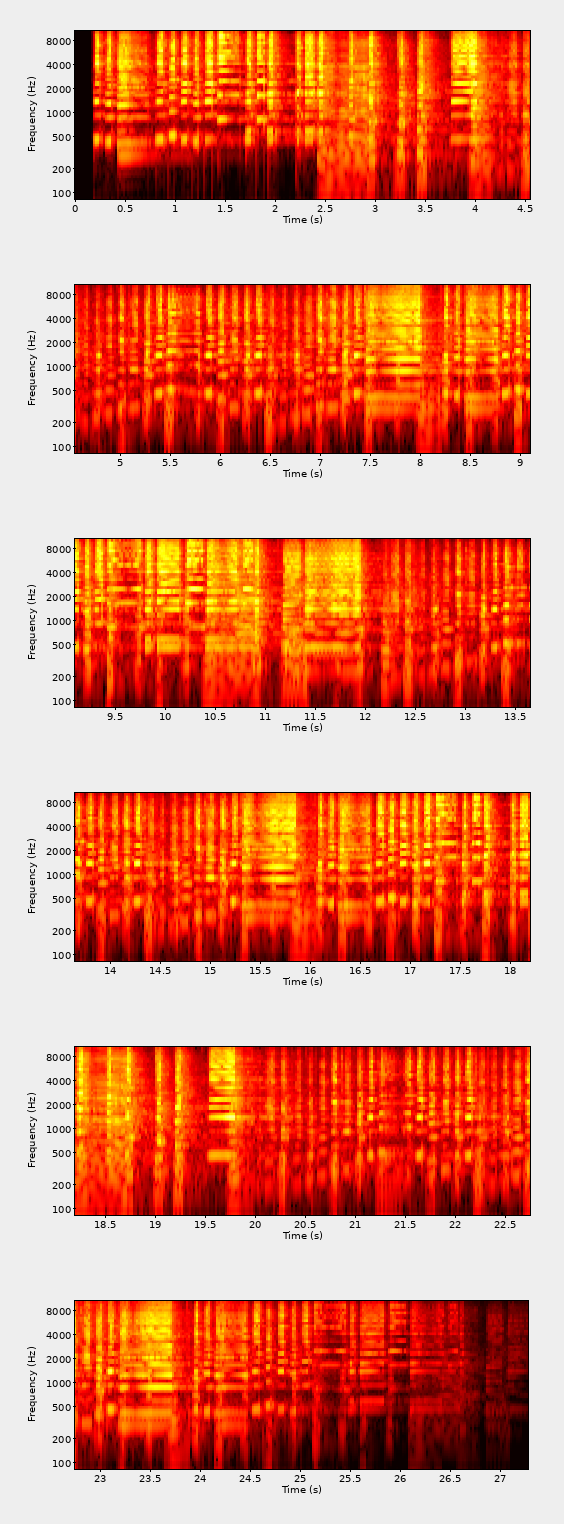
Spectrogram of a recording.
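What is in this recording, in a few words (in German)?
Harmonika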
